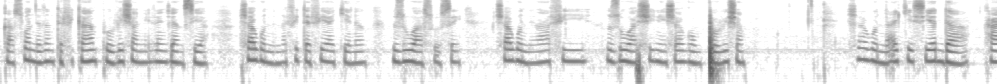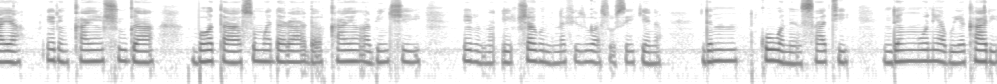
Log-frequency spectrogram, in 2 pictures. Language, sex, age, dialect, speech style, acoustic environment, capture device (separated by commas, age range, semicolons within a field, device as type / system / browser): Hausa, female, 25-34, Nigeria - Nigerian Standard, focused; relaxed, silence, mobile / macOS / Safari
